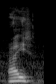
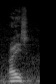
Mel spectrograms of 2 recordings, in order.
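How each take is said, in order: Both takes have the same delivery.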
